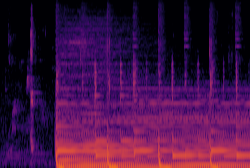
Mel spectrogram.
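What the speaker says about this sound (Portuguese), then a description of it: "eu botei um pouco de água aqui dentro" Water streams into a pot of broth seasoned with spices and butter. A sudden steady pour begins after a brief pause and carries on with faint drips and splashes throughout.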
